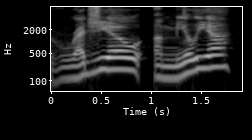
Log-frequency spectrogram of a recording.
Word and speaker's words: Reggio Emilia: The second one, and I'm going to say this wrong, it's called Reggio Emilia, which is like a holistic approach. – You said it right.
